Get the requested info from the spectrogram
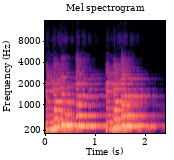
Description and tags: glassy dark piano melody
